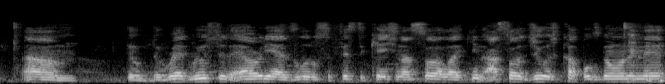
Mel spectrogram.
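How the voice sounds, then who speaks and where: Fairly quick speech in an American accent, with very even loudness and fairly even intonation, over noticeable background noise. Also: man, medium pitch for a man. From New Jersey. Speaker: stand-up comedian. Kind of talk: casual podcast interview. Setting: studio.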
